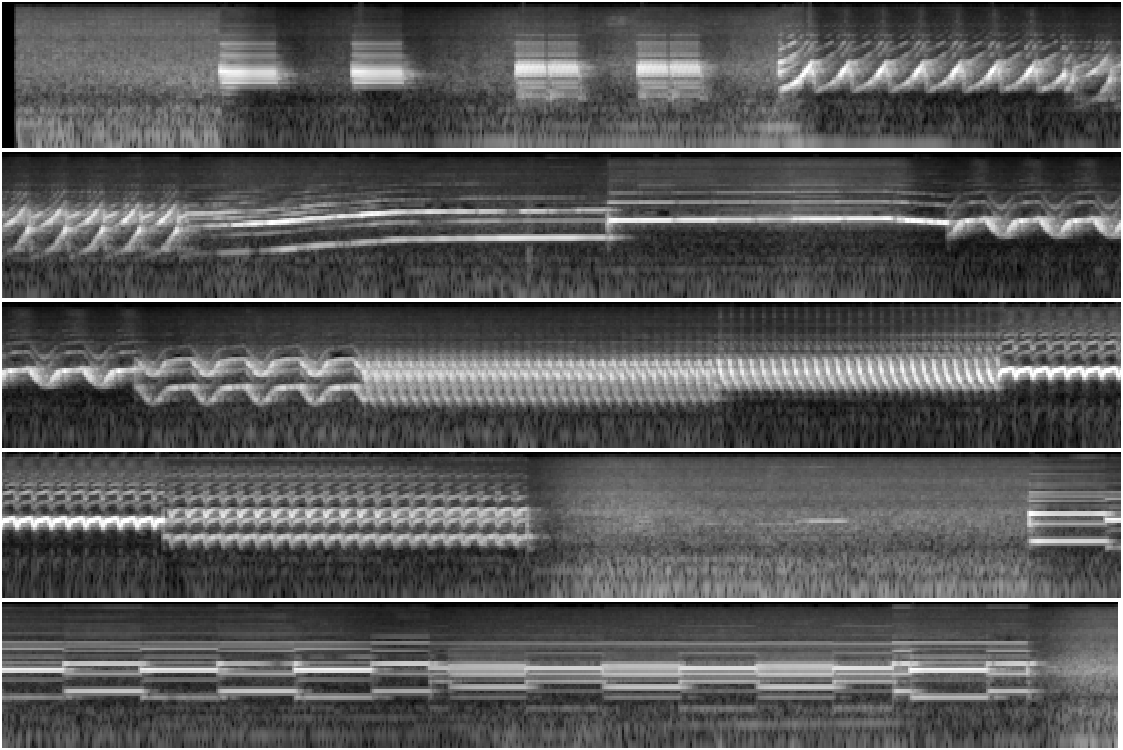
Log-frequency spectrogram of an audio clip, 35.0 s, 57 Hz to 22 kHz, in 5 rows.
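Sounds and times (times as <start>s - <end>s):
electronic siren: 3.2s - 24.4s, 27.4s - 34.5s.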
